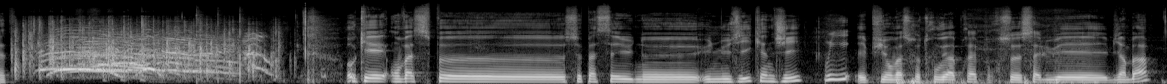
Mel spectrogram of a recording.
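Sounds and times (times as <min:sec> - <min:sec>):
speech: 0:00.0 - 0:00.4, 0:03.5 - 0:11.6
applause and cheering sound effect: 0:00.0 - 0:03.0.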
